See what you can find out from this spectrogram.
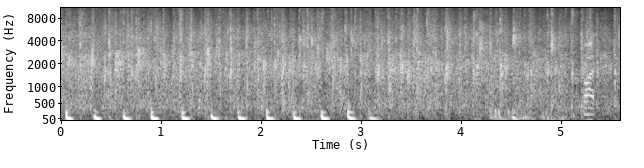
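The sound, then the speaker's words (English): A conference audience breaks into loud, sustained applause thanking the organising and audio team, a dense wash of clapping with a steady rhythmic thumping underneath and a few voices mixed in, continuing without a break. “Please, everyone, I'd like you to give a hand of applause and of thanks for these people.”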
